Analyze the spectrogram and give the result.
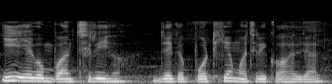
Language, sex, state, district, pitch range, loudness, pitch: Bhojpuri, male, Bihar, Muzaffarpur, 125-140 Hz, -14 LUFS, 130 Hz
